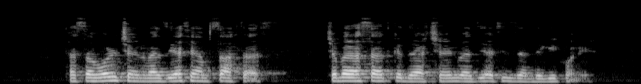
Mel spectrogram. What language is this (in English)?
Persian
